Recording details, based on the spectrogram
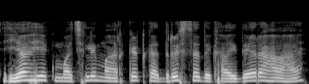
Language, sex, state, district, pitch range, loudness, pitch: Hindi, male, Jharkhand, Ranchi, 150-185 Hz, -16 LUFS, 160 Hz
